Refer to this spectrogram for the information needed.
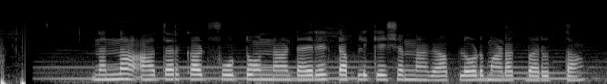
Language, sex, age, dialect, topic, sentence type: Kannada, female, 18-24, Central, banking, question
